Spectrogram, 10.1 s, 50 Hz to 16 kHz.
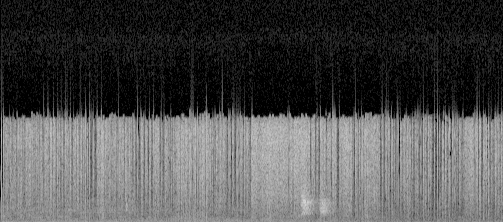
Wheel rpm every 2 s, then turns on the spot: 0, 0, 0, 0, 0.
none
